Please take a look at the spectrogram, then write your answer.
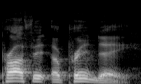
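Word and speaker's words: profit à prendre: But in South Carolina, we pronounce it profit apprende.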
